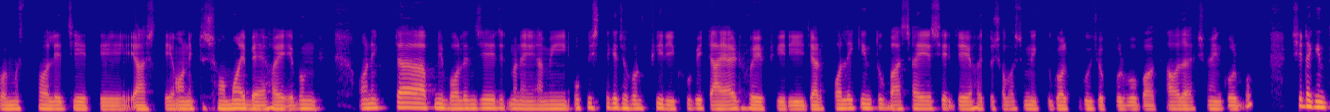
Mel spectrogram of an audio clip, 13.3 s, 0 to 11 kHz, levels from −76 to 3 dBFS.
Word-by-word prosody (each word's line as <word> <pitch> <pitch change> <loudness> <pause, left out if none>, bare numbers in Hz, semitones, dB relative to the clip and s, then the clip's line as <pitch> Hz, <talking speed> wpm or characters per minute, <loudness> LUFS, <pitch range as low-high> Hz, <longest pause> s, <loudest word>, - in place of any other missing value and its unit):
কর্মস্থলে 110 0 +1
যেতে-আসতে 105 0 0
অনেকটা 110 +3 0
সময় 120 +1 +5
ব্যয় 105 0 +3
হয় 110 -2 +4
এবং 120 +2 0 0.6
অনেকটা 135 +2 +1 0.2
আপনি 135 0 +1
বলেন 120 0 +2
যে 125 - +3 0.2
মানে 115 -2 +1 0.2
আমি 115 +1 +1 0.2
অফিস 130 +1 -2
থেকে 135 -1 +2
যখন 120 0 +2
ফিরি 120 -5 +1
খুবই 120 +1 -2
টায়ার্ড 110 +1 +2
হয়ে 110 -2 +4
ফিরি। 105 0 -1
যার 105 -1 +2
ফলে 120 0 +2
কিন্তু 125 -1 0
বাসায় 115 +1 0
এসে 110 +2 -5
যে 110 - +1
হয়তো 110 -3 -3
সবার 105 0 -5
সঙ্গে 110 -1 -1
একটু 110 - -16
গল্পগুজব 105 0 -2
করব 105 -1 -2
বা 105 - -1
খাওয়াদাওয়া 105 0 0
একসঙ্গেই 110 -1 -2
করব, 105 -1 0 0.5
সেটা 185 -3 +4
কিন্তু 155 -2 +5
110 Hz, 175 wpm, -23 LUFS, 105-120 Hz, 0.6 s, সময়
